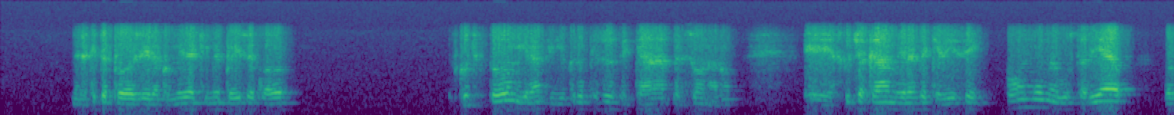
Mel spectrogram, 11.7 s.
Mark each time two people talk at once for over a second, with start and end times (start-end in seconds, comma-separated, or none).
none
